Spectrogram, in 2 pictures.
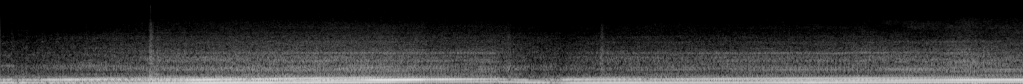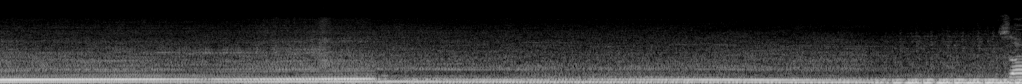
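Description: A VW Beetle with an external oil cooler, out on a freeway test drive, drones steadily from the cabin, its engine note rising and falling through gear changes with constant road rumble and no talk.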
